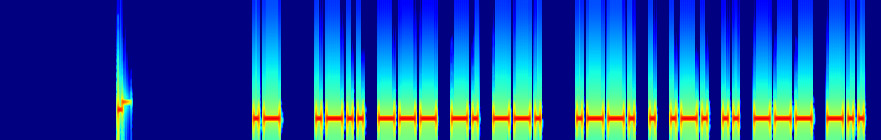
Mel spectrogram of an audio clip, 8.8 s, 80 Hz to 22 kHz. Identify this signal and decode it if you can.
Morse code, heard as a keyed tone, about 23 wpm, 700 Hz. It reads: A LONG PERIOD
